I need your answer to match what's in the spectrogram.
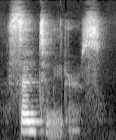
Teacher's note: Put the emphasis here on the first syllable, centimeters.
